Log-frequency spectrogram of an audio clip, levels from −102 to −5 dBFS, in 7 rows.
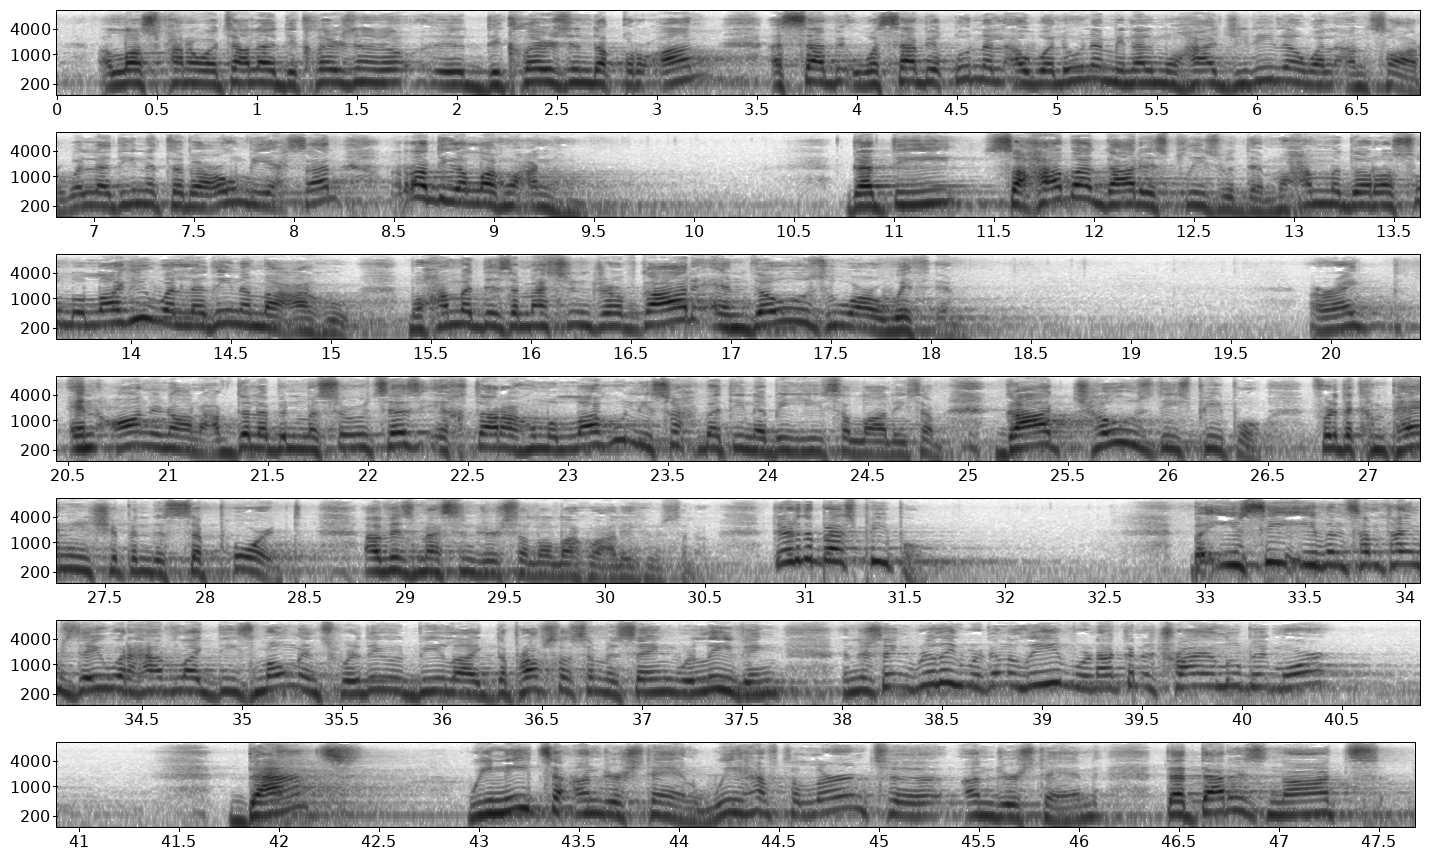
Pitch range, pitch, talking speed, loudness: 205-255 Hz, 225 Hz, 140 wpm, -25 LUFS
